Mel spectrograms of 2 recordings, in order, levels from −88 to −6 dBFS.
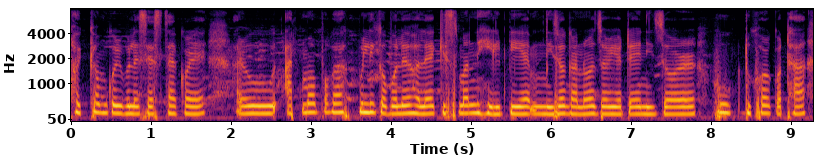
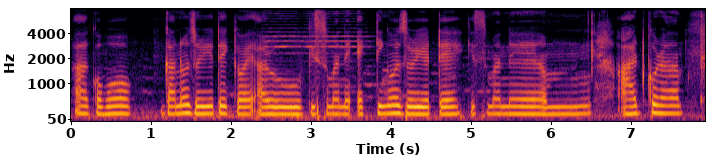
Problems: none marked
